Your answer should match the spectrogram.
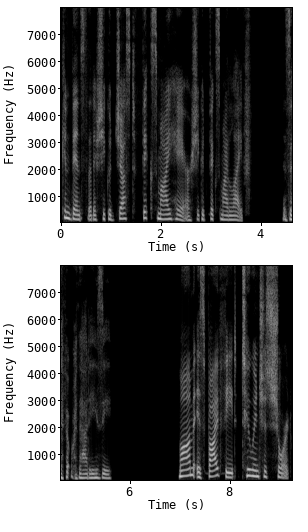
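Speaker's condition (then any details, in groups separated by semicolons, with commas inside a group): No condition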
